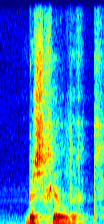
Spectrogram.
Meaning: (adjective) painted; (verb) past participle of beschilderen
- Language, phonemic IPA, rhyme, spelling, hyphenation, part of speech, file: Dutch, /bəˈsxɪl.dərt/, -ɪldərt, beschilderd, be‧schil‧derd, adjective / verb, Nl-beschilderd.ogg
